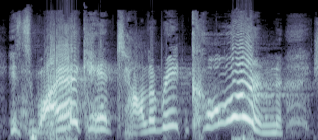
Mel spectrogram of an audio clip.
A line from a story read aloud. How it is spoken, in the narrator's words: she yells at the top of her lungs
